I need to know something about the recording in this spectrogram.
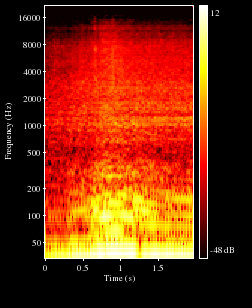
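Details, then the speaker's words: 2012 Hyundai Elantra after a new flex pipe and tightening the untightened flange gasket, light revs while parked; deep even exhaust note, no puffing or ticking at the flange, though a small leak remains further back. "That's pretty good, guys. I still hear a little bit, but it doesn't seem to be leaking at the flange right now."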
